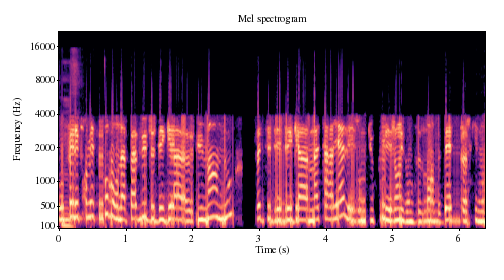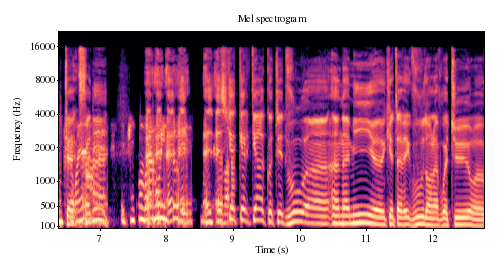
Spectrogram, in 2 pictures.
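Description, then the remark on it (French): A voice speaking French comes through a thin, muffled phone line with a brief dropout, talking for several seconds before a clearer, full-sounding voice takes over and keeps speaking. “Parce qu'on va peut-être essayer de vous rappeler sur un deuxième téléphone parce que le ah, son, le son est vraiment pourri.”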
